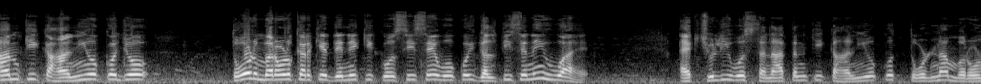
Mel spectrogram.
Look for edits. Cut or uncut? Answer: uncut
